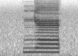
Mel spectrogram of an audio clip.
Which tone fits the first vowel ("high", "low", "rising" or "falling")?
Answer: high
